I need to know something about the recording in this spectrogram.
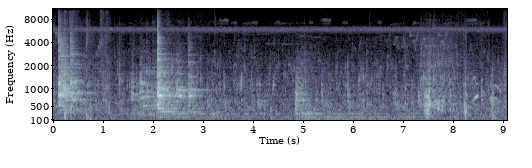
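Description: A man talks close by, calmly.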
